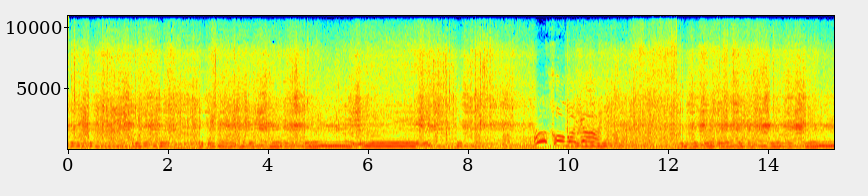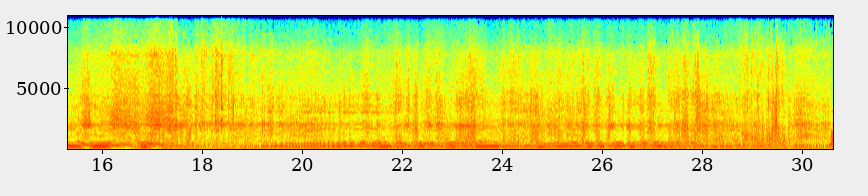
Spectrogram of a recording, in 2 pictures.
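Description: Kawasaki 450 single-cylinder four-stroke dirt bike being ridden, its engine revving up and down through the gears, with wind noise on the onboard microphone. It holds high revs about six seconds in and climbs again around fifteen seconds.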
